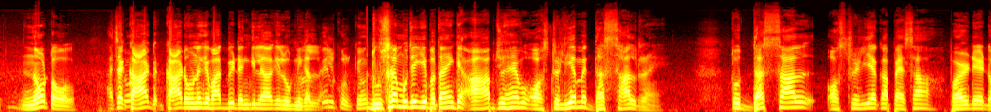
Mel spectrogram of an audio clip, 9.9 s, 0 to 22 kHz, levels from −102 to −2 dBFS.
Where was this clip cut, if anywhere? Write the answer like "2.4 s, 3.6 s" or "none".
3.6 s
